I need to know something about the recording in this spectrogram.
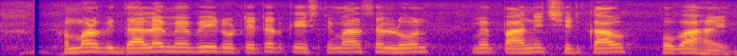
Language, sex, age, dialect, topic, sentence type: Magahi, male, 31-35, Western, agriculture, statement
